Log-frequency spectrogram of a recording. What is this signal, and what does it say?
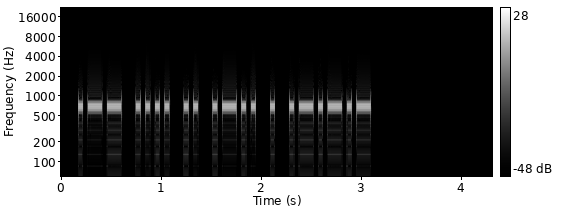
Morse code, heard as a keyed tone, about 25 wpm, 700 Hz. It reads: WHILE.
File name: practice / 25wpm / Sentences with 4-Word Phrases - 25wpm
